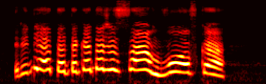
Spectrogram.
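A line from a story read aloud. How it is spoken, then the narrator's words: Sudden yell. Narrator (Russian): вдруг завопил Петька Редькин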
